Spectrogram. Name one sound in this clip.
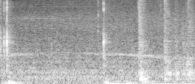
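Water sprays out in a hissing gush.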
